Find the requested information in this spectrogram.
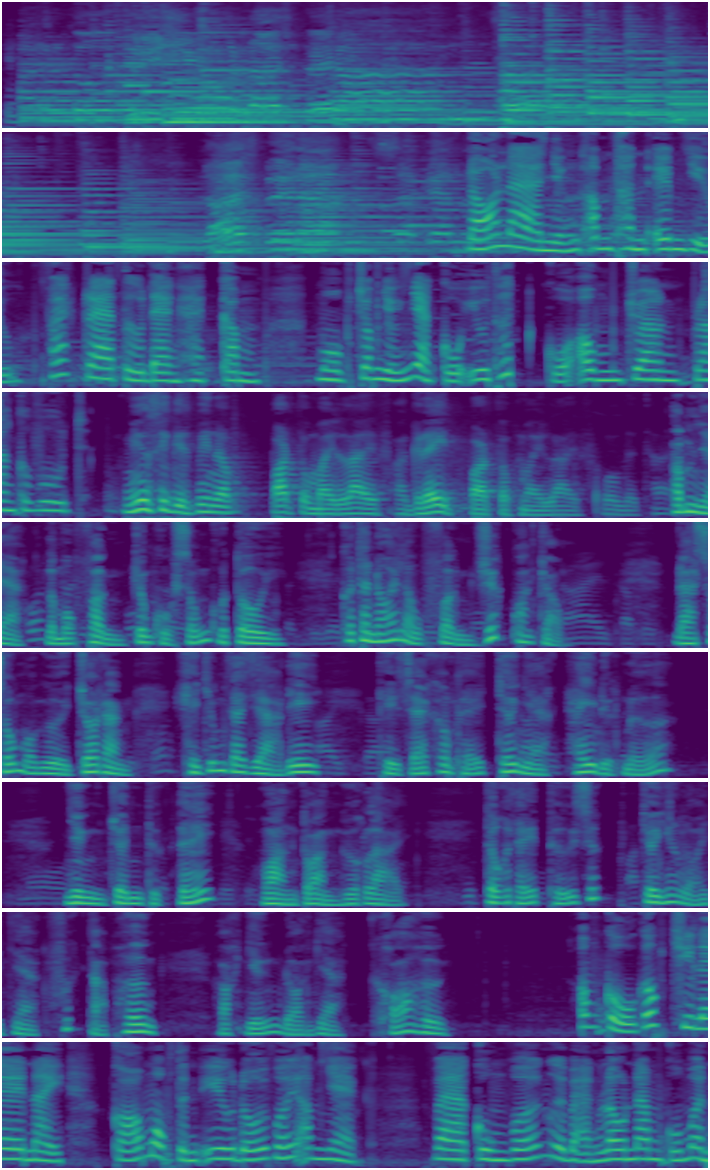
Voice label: vietnamese; study finds making music improves ageing brains and fingers

